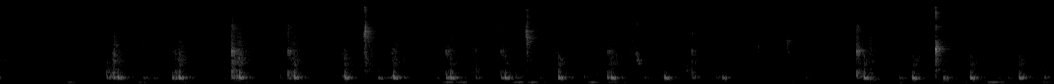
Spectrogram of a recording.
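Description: Close-up chewing and wet lip-smacking, a quick run of short smacks two to three a second, with a brief pause a little after the middle before it starts again.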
